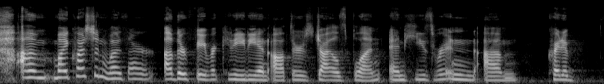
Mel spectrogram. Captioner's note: chuckle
